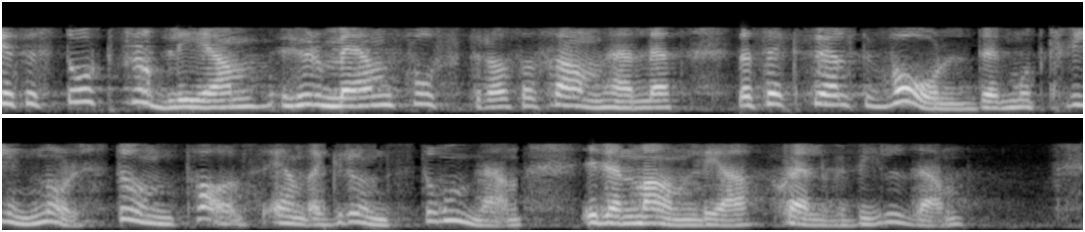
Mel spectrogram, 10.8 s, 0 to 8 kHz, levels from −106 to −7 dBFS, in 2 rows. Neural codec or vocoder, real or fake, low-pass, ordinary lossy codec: vocoder, 44.1 kHz, 80 mel bands, Vocos; fake; 7.2 kHz; AAC, 16 kbps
